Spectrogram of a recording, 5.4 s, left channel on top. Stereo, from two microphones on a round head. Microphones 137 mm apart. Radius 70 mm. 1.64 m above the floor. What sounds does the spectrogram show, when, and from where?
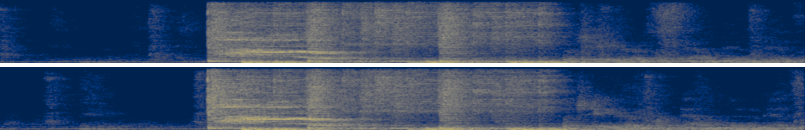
1.4 s a scream: 25° right (ahead or behind), 1.3 m; by 3.6 s 25° left (ahead or behind), 2.5 m
3.8 s a woman speaking: 85° right, 1.6 m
